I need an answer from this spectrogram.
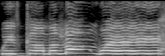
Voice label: we've come along way soft; vocal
